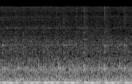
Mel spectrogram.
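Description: A 1955 Ford Thunderbird convertible V8 with a four-barrel Edelbrock carburetor and aluminum radiator idles smoothly, a loud, steady low rumble close by with no talk.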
